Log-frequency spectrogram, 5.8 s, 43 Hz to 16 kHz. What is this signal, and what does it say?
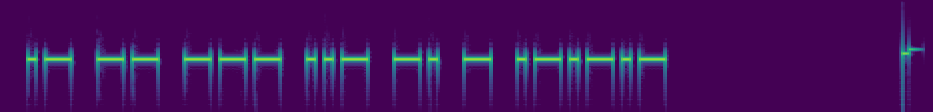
Morse code, heard as a keyed tone, about 22 wpm, 700 Hz. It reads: AMOUNT.
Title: Sentences from Top 1000 Words - Review Part 4 - 22wpm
